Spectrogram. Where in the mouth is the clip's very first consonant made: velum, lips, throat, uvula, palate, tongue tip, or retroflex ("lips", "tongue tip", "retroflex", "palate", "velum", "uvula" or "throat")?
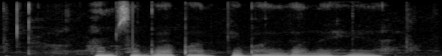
throat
